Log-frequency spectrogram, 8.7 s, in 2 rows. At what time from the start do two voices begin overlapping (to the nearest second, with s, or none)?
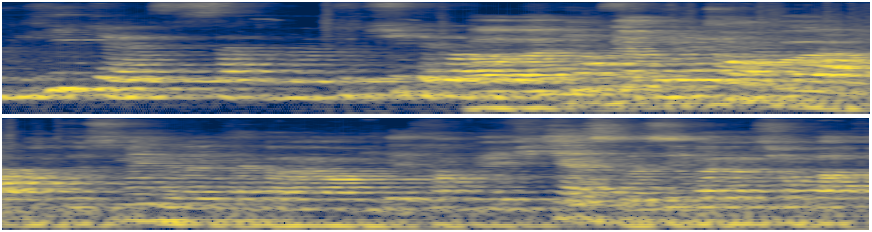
2 s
